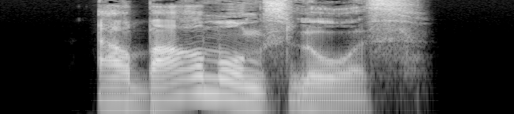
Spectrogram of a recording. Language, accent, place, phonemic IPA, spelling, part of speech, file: German, Germany, Berlin, /ɛɐ̯ˈbaʁmʊŋsloːs/, erbarmungslos, adjective / adverb, De-erbarmungslos.ogg
- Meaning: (adjective) pitiless; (adverb) pitilessly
